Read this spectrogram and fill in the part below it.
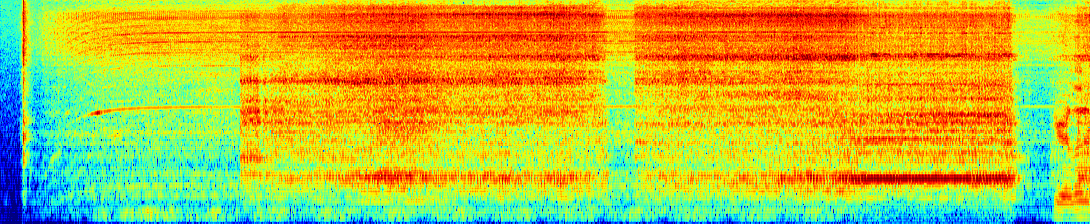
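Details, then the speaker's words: Wood lathe turning a honey dipper, smoothing pass with a skew chisel: steady cutting hiss with a rough, fluttering rattle and a brief squeal, chatter because the thin workpiece flexes. "of chatter there that's because our piece is getting thin almost there"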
